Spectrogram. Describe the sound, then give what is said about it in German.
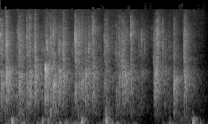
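An audience applauds with a steady, dense wash of clapping that runs for about two seconds, punctuated by a few low, rhythmic thumps. “Du darfst dir deinen wohlverdienten Applaus einholen, dass du jetzt zu mir gekommen bist.”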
